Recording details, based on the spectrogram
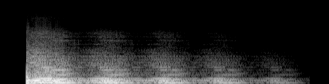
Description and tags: IW01-TribalSpaceHorn120bpm
Interstellar, Worlds, Sound-Design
